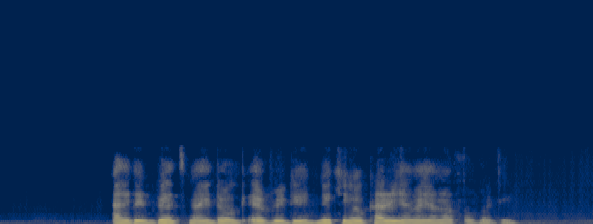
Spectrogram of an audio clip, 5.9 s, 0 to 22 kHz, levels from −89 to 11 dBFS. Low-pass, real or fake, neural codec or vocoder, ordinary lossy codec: none; fake; codec, 16 kHz, 2 kbps, FreqCodec, smaller model; none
